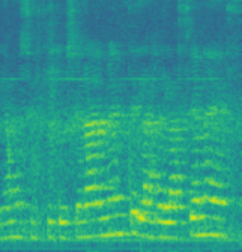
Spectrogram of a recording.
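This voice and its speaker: A woman's voice: mid-range voice, level tone, moderate pace. Woman interviewer in a very echoey room. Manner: tentative, searching phrasing. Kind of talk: oral history interview questions. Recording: very echoey room with noise, off-mic.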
